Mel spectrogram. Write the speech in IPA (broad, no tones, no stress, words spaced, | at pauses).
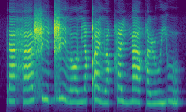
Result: ɾaha ʂiɖ͡ʐɪ lɔliqʼɪ lʊqʰi ŋa qɪɭu ju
